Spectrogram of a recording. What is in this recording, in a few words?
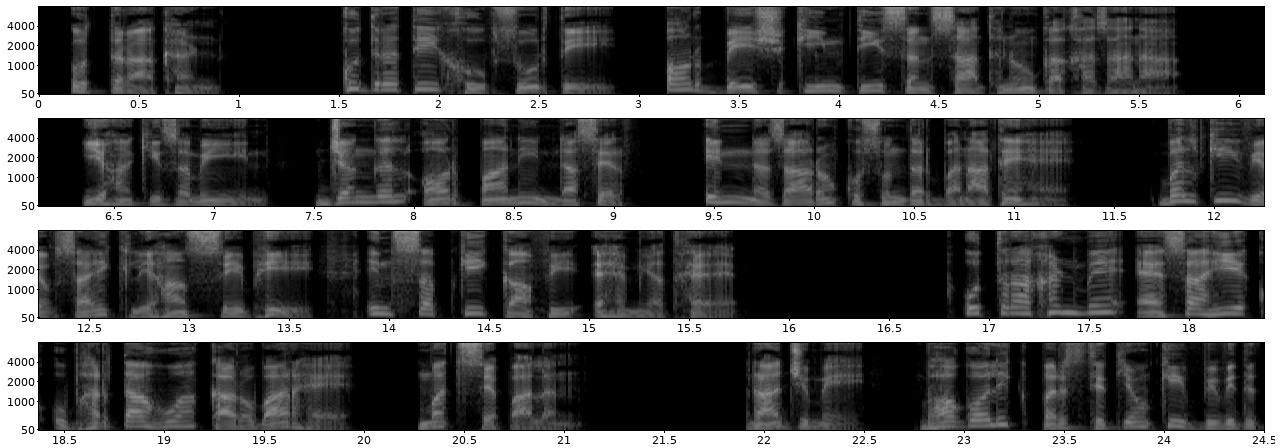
Male with Pace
